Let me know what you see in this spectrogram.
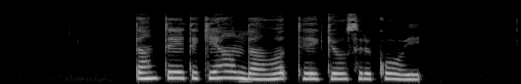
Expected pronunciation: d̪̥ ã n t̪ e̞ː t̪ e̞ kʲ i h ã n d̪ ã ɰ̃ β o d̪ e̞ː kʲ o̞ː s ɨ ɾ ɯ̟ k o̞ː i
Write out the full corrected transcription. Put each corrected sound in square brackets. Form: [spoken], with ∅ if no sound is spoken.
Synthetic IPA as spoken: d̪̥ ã n t̪ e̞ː t̪ e̞ kʲ i h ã n d̪ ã ɰ̃ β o [t̪] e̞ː kʲ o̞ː s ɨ ɾ ɯ̟ k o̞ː i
